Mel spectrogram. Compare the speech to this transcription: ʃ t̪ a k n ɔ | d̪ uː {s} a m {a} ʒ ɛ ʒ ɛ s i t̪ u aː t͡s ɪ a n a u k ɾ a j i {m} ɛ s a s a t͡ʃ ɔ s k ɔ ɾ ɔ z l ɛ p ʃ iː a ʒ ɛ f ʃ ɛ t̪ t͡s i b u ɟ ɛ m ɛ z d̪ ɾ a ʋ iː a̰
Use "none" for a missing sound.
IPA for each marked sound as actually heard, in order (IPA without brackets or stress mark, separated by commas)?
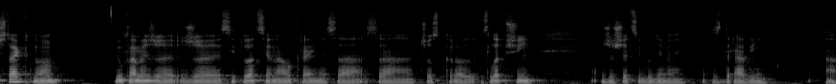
f, ɛ, ɲ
